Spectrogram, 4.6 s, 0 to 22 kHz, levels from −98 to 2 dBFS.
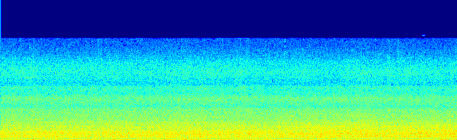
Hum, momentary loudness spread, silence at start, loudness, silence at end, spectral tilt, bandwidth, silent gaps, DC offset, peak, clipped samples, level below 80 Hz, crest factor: none; 1 LU; 0 s; -23 LUFS; 0 s; -3 dB/octave; 16.5 kHz; none; under 0.1%; -12 dBFS; under 0.1%; -36 dBFS; 12 dB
